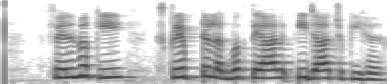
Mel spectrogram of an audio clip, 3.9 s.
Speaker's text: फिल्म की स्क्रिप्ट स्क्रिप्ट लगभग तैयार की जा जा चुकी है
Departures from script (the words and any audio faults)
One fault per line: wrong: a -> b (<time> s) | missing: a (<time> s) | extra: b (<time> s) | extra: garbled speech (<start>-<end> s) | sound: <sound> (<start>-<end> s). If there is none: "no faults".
missing: स्क्रिप्ट (2.0 s)
sound: dropout (2.9-3.0 s)
missing: जा (3.3 s)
